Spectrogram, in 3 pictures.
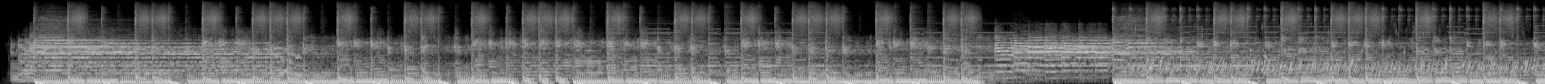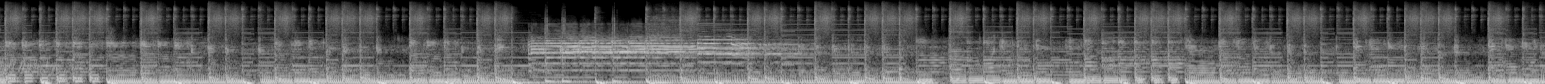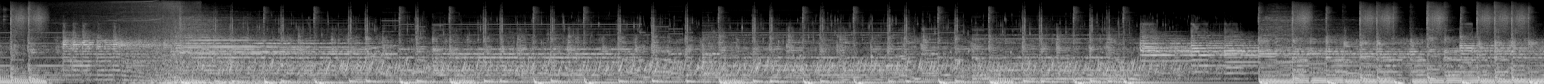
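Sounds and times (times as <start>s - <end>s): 
music loop: 0.4s - 10.1s, 11.2s - 46.3s.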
